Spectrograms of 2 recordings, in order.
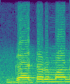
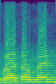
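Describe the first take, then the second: First: गाटरमान with a long "aa" in the last syllable; standard name pronunciation. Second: गाटरमैन with an English-like "man" ending; alternative pronunciation. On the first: Teacher names the reaction for pupils, गाटरमान ending in long "maan". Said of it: "या कुछ लोग गाटरमैन भी कह देते हैं". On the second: Teacher shows how some people say it, गाटरमैन ending in "man". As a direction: say गाटरमैन, last vowel as in "cat". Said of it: "कुछ लोग गाटरमैन भी कह देते हैं". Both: Shown as a demonstration.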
